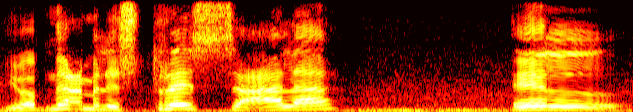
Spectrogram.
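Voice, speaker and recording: At a normal speed, an Egyptian man with an Egyptian Arabic accent gives a lesson promo on language skills, explaining terms and repeating them in Arabic and English. His voice sits high, expressive and fairly bright, with slight background noise.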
